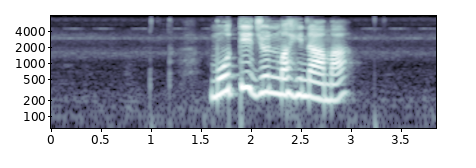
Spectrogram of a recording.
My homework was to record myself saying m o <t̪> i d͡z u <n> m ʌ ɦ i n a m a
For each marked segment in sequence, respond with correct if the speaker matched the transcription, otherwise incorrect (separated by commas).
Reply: correct, correct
